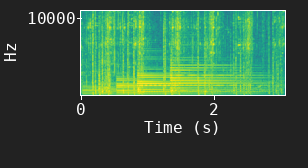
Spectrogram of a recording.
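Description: A horse's hooves clip-clop steadily as its rider heads into timber, a brisk, even run of many hoofbeats with soft music underneath.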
